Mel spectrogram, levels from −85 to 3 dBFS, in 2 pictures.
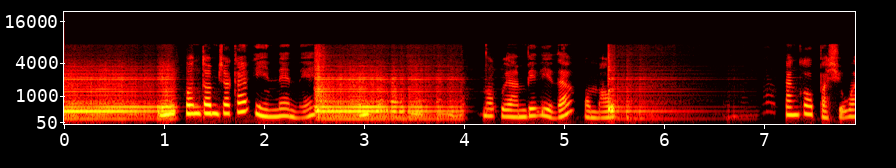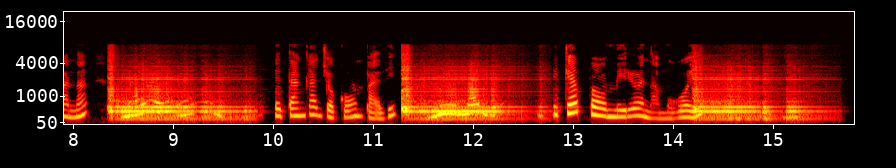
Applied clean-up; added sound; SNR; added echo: neural mask model RNNoise.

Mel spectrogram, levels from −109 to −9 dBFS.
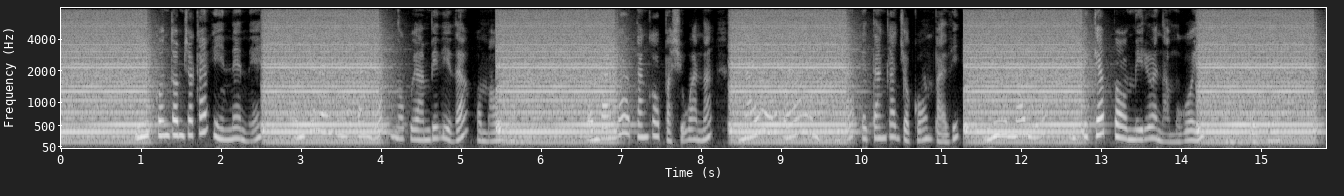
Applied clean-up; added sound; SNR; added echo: none; Alarm; -5 dB; none.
